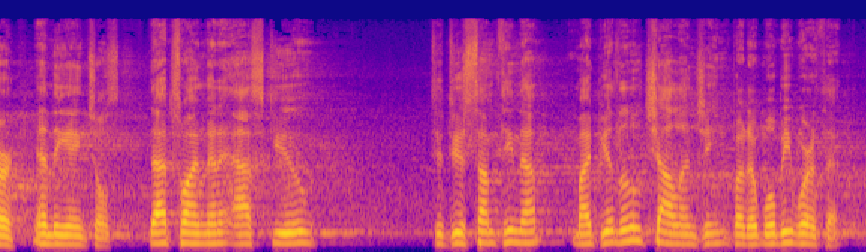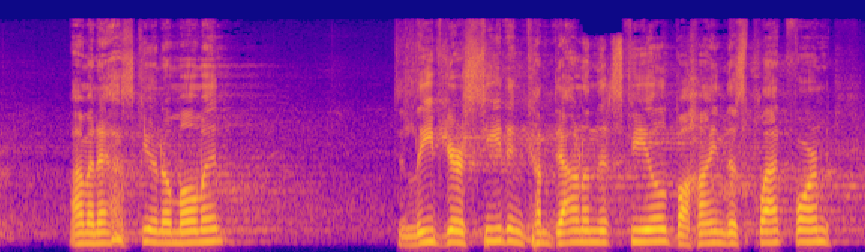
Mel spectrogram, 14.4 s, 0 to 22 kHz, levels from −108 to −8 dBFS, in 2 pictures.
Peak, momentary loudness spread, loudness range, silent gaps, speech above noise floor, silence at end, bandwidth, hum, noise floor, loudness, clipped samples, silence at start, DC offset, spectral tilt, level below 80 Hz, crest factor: -6 dBFS; 10 LU; 3 LU; none; 31 dB; 0 s; 16 kHz; none; -54 dBFS; -24 LUFS; under 0.1%; 0 s; under 0.1%; -5 dB/octave; -70 dBFS; 18 dB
